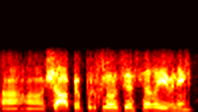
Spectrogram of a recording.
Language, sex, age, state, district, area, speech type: Telugu, male, 18-30, Telangana, Medchal, urban, conversation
